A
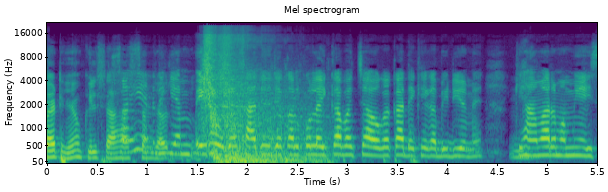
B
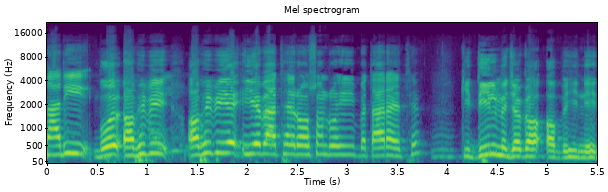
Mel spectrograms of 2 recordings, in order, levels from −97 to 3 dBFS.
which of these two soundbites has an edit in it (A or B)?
A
